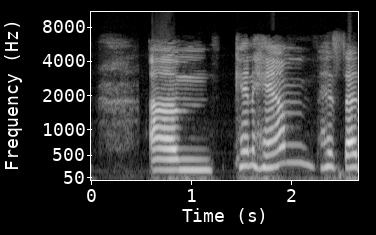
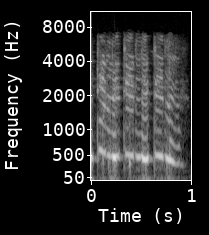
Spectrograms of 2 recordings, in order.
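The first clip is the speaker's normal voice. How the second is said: very high doodle jingle; squeaky-high imitated sound effect; homemade sound effect; much faster than usual. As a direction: reprise a silly mouth-made stinger. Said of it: "That's much better than my doodle".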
